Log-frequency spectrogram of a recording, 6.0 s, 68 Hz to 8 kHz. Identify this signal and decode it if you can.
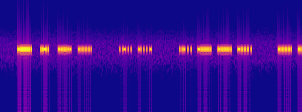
Hellschreiber (Feld-Hell, 122.5 baud), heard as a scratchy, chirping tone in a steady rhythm, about 980 Hz, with fading. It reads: EI0C TU YB5F …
